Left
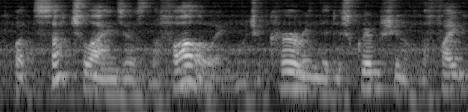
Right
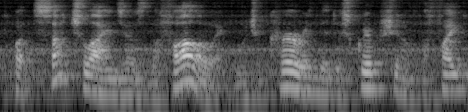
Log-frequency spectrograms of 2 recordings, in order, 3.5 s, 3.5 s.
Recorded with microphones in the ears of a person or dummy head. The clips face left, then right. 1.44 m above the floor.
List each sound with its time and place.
0.1 s a man speaking: 5° right (ahead or behind), 1.2 m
